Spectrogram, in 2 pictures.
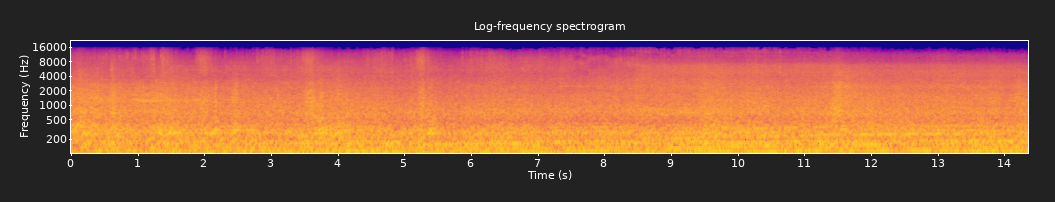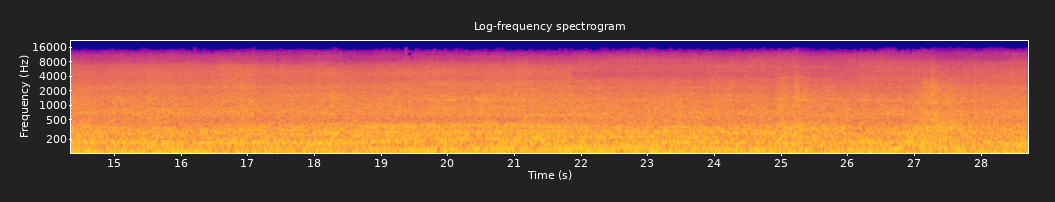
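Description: Monster trucks' supercharged V8 engines running loudly and steadily across a stadium floor, several trucks at once.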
